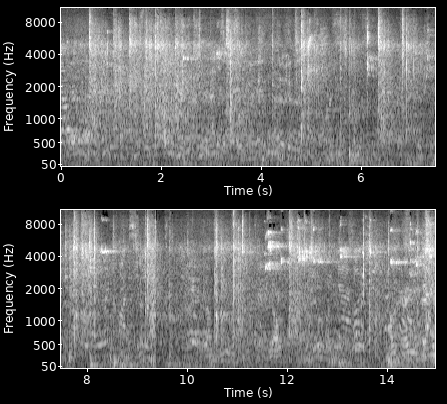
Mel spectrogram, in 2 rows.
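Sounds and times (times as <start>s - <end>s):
voices talking: 0.0s - 14.9s
racket hitting shuttlecock: 0.6s - 2.5s, 3.3s - 3.6s, 4.7s - 8.3s, 9.1s - 9.8s, 10.5s - 11.3s, 12.0s - 12.5s
shoes squeaking on gym floor: 2.1s - 3.6s, 5.8s - 9.8s, 11.4s - 14.9s.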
